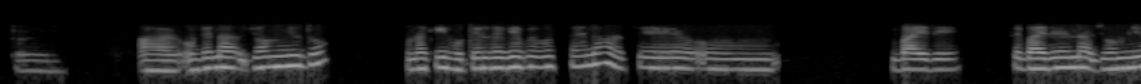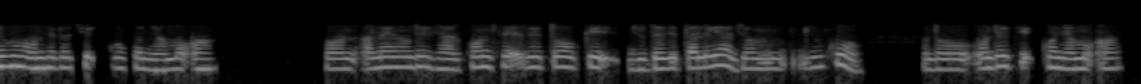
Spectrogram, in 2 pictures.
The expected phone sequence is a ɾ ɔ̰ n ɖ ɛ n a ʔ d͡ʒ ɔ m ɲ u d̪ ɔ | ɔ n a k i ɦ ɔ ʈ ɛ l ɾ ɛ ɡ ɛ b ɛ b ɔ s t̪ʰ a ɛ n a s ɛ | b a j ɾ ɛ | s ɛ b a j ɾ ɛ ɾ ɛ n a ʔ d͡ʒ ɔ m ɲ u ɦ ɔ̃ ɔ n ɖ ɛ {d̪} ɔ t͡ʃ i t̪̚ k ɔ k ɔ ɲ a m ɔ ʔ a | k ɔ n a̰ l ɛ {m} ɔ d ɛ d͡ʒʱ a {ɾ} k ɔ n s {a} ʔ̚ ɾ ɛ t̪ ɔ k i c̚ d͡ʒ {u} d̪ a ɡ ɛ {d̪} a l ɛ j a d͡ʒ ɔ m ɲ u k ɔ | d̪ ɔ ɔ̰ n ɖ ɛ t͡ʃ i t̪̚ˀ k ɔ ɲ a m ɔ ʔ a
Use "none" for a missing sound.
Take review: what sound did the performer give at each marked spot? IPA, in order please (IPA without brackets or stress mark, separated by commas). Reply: d̪, n, ɾ, ɛ, u, t̪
